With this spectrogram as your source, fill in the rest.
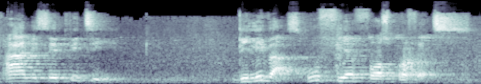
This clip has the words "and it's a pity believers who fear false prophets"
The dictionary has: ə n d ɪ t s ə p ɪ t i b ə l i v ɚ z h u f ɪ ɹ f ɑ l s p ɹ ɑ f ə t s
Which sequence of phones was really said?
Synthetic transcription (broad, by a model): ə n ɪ s ə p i t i b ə l i v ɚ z h u f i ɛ f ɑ s p ɹ ɑ f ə t s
